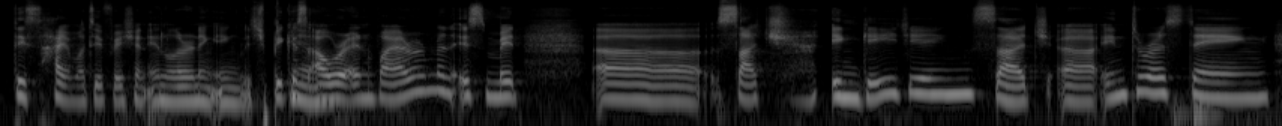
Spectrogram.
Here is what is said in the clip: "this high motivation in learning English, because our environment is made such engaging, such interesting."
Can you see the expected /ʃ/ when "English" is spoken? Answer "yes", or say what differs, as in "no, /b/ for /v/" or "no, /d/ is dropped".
yes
